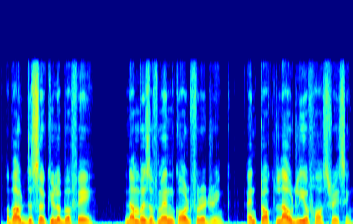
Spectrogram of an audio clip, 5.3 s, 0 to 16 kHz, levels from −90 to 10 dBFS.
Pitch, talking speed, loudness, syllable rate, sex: 135 Hz, 180 wpm, -17 LUFS, 5.8 syllables/s, male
